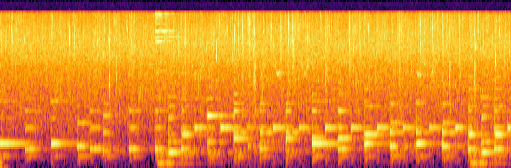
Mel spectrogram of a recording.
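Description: Gentle background music, a slow melody of single notes, joined by a low held tone about three seconds in, over a steady hiss of falling rain.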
